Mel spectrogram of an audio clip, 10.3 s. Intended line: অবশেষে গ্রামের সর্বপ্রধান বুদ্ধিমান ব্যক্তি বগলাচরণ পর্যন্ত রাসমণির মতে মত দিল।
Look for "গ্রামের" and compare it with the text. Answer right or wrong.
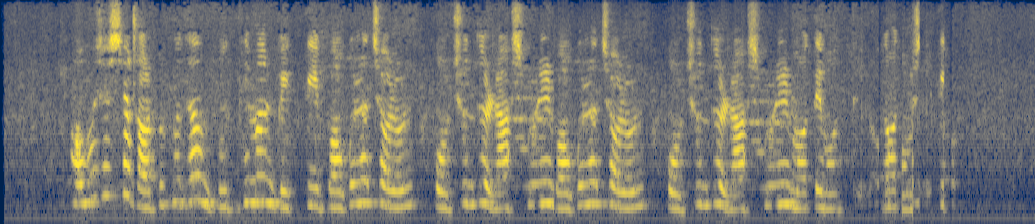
wrong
